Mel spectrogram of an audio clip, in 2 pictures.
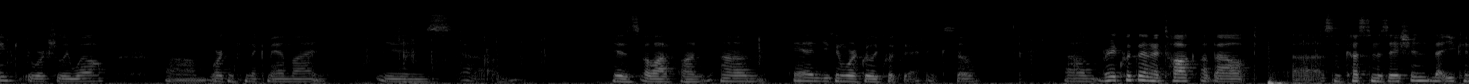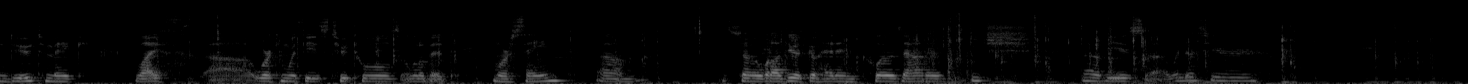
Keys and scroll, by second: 4.1 ctrl+h, 7.3 k, 7.6 k, 10.5 k, 16.9 ctrl+l, 17.3 ctrl+h, 17.6 ctrl+l, 18.4 ctrl+j, 19.0 ctrl+h, 22.6 ctrl+d, 23.1 ctrl+d, 24.2 ctrl+shift+;, 24.2 ctrl+shift+q, 24.3 Return, 24.7-26.8 typing, 27.5 ctrl+d, 28.5 ctrl+c, 28.7 ctrl+c.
